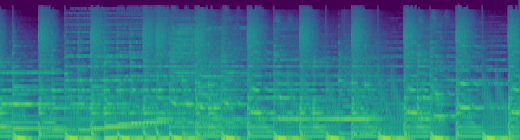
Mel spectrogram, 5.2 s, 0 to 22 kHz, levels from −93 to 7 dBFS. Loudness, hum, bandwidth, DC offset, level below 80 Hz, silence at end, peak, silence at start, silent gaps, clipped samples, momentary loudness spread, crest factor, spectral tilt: -18 LUFS; none; 17 kHz; under 0.1%; -18 dBFS; 0 s; -4 dBFS; 0 s; none; under 0.1%; 3 LU; 12 dB; -5.5 dB/octave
